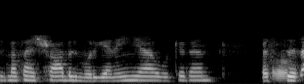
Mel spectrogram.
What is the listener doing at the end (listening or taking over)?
listening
